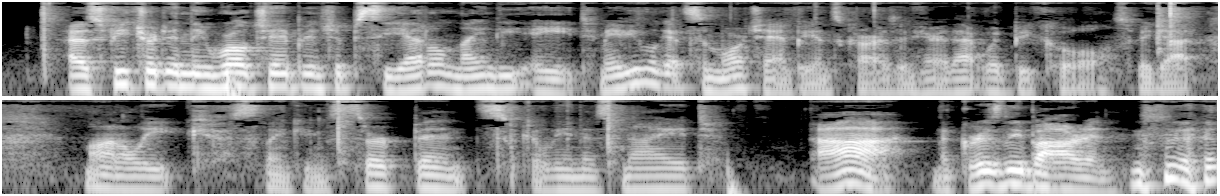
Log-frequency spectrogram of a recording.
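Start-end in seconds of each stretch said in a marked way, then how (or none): 10.7-12.2 loud, awful put-on German accent. Reading a German card name aloud: awful German accent. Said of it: "my German accent is awful".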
